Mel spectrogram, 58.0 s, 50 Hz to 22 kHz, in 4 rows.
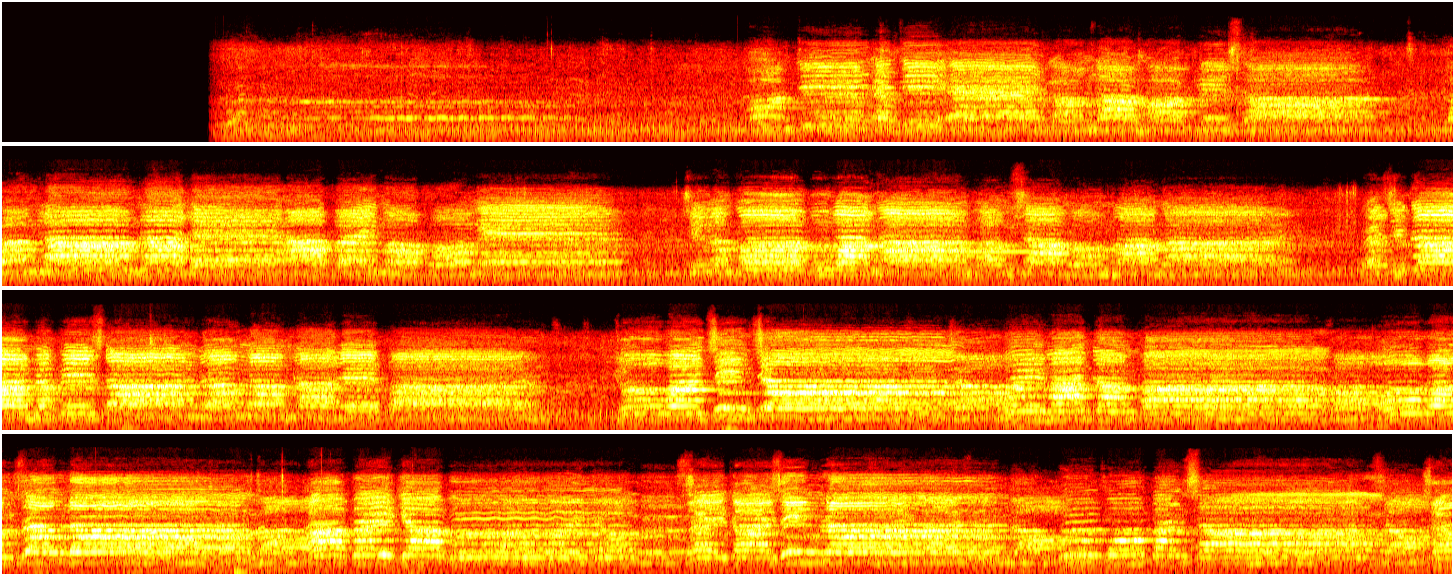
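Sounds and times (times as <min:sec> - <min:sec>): choir singing a hymn: 0:02.1 - 0:58.0.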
